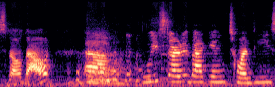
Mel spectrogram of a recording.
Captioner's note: crowd laughing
